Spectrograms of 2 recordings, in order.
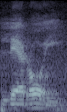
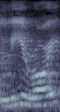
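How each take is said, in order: First: The name is said with a Filipino pronunciation. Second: The name is said with an American English pronunciation. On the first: The speaker calls it right. "we pronounce it as Leroy" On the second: The speaker calls it wrong. "that's American English"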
